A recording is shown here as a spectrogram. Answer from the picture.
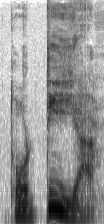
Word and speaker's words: tortilla: be on this I the second last syllable tortilla okay so it's not the oh you don't say tortilla it's not the a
